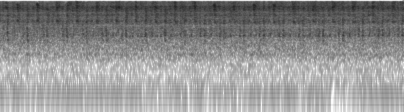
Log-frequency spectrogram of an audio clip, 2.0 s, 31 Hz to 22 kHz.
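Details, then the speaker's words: Partially restored Ford 8N tractor, not run in years, after work on a stuck exhaust valve in cylinder four that had no compression: low, steady, even chugging with no skipping, and no bad gears or clicking in the transmission. "so exhaust muffler there's no bad gears or clicking sounds or anything in transmission so that's real good"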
